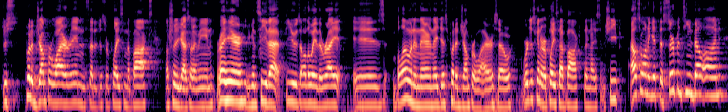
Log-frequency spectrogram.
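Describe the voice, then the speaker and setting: A man's voice: fairly high pitch, fairly even intonation, brisk, hardly any pauses, fairly bright tone. A man casually vlogging a car build from his home garage, laid-back and slangy, thinking aloud with easy fillers. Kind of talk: casual chat to camera.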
